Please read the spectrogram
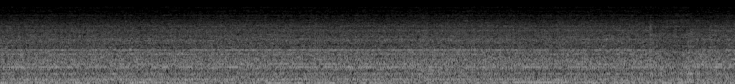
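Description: Metal lathe running with its chuck spinning: a steady machine hum with a faint high whine.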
